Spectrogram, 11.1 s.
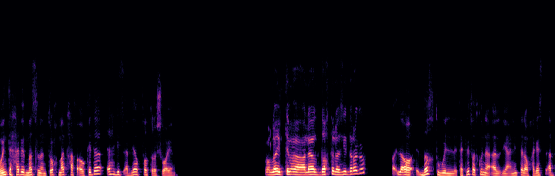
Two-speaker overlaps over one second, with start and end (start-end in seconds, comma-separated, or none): none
